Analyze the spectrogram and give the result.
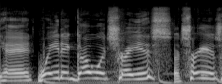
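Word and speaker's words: Atreus: way to go atraeus atraeus rhymes with betrus cuz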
